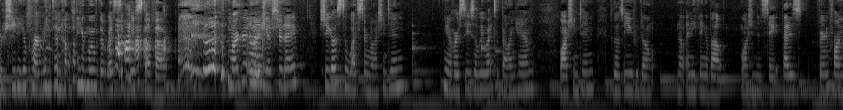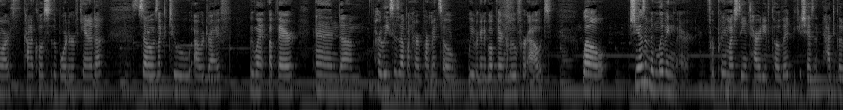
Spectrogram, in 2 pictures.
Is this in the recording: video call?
no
